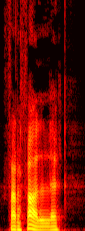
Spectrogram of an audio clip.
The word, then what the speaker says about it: farfalle: Farfalle. – Correct. And well pronounced.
